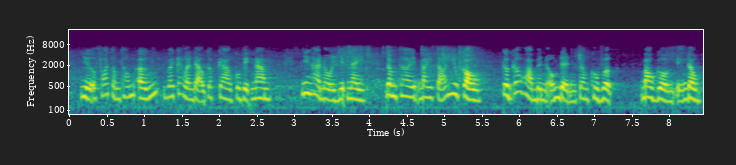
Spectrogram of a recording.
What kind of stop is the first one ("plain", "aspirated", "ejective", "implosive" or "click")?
plain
